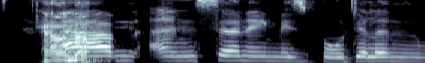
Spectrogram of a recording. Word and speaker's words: Helena: um my pleasure my you know myself I pronounce it Helena Helena um and surname is bordillan which is just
